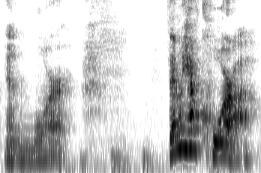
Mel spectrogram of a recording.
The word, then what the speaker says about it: Quora: more then we have quora or Kora I think it's quora I've heard people pronounce it differently but it's a very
